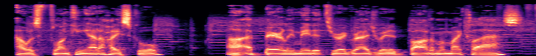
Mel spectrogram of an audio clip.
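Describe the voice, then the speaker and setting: With music in the background, a man speaks at a very deep, low pitch and fairly even intonation. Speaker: country singer-songwriter and entrepreneur. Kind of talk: podcast interview answer.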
